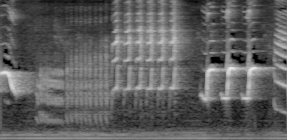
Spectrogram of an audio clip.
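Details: A laughingthrush sings a varied, fast song while dancing to court a female: a falling whistle, rapid buzzy trills and chattering notes, then three rising whistled phrases, over a low hum.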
